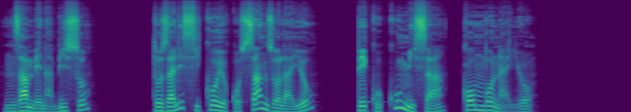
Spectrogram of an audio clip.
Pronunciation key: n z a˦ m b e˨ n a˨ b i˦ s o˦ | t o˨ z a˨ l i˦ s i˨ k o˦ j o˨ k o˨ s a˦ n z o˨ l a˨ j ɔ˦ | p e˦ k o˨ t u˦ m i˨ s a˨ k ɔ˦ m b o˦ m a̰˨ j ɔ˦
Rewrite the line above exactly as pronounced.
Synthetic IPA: n z a˦ m b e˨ n a˨ b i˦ s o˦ | t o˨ z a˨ l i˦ s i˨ k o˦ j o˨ k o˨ s a˦ n z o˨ l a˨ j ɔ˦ | p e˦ k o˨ k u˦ m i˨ s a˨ k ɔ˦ m b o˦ n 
